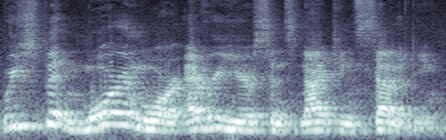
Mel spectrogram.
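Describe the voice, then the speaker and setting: A man's voice: big pitch swings, fast talker, a little mellow. A man in his twenties giving a persuasive competition speech as a student contest speaker, earnest and argumentative with dry humor. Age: 20s. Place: university lecture hall. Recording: echoey hall from far off with faint rumble.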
